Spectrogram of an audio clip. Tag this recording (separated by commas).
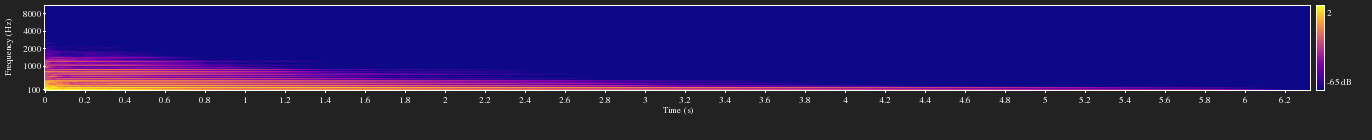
Music, Musical instrument, Bowed string instrument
